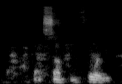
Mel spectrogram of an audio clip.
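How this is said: It is said in a menacing, threatening way. Someone is going to do harm.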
